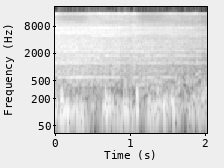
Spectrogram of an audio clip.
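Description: Yamaha 125ZR two-stroke single-cylinder engine idling through a custom stainless exhaust pipe, with an uneven low pulsing and hiss. It fades steadily quieter.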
